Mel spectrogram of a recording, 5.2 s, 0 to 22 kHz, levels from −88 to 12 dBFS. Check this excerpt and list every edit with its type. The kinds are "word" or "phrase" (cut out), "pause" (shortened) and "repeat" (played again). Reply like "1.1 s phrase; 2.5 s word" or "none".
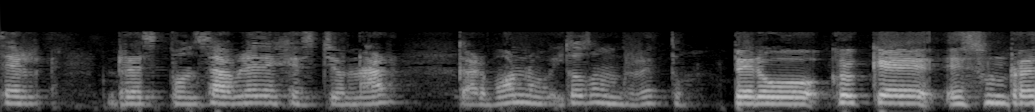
2.3 s phrase; 2.8 s word; 4.1 s word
